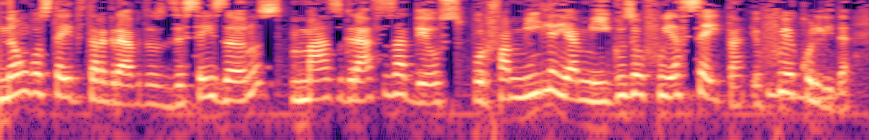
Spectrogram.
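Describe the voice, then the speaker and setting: Her voice is fairly high and somewhat breathy, with ordinary pitch variation. This woman speaks at a fairly quick pace. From Santa Catarina, Brazil (Ipumirim). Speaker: image consultant and mother of five. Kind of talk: casual interview, personal testimony. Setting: radio studio.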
